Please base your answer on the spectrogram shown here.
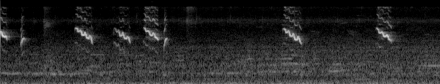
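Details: Lemon-bellied white-eye (large kecial of Lombok or Sumbawa) sound for provoking a reluctant bird: a cluster of three quick downward-sliding high notes, then two isolated falling notes after pauses.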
